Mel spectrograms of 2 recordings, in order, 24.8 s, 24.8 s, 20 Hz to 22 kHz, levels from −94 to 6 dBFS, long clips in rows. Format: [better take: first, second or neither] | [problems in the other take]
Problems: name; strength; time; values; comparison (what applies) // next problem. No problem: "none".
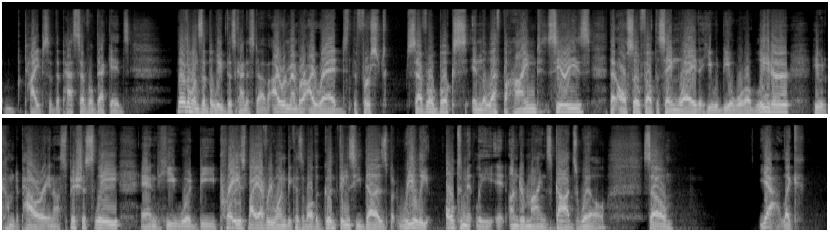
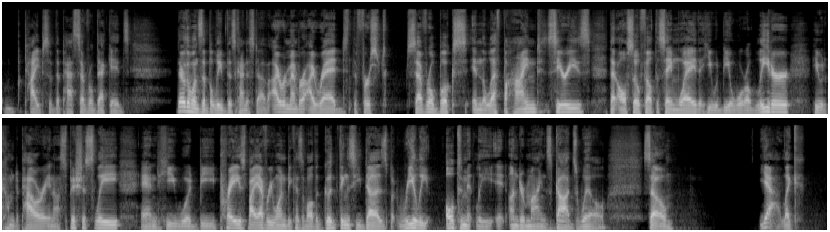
second | distortion; heavy; 10% of the sound clipped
